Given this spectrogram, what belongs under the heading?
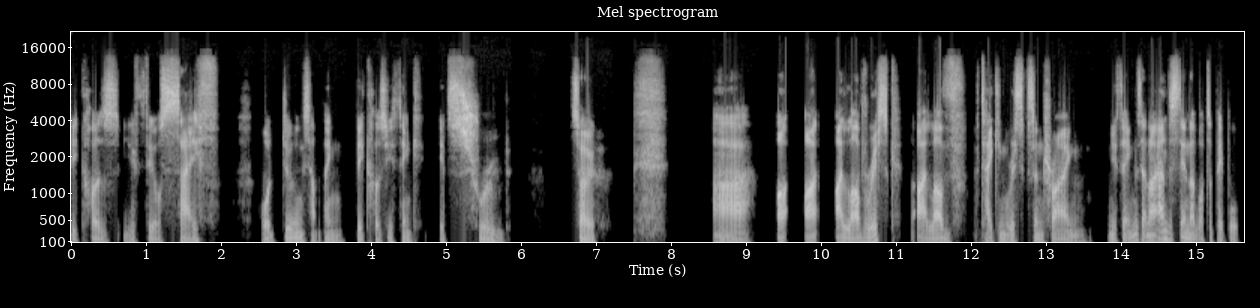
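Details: Stuttering in an adult man, an executive pastor who says he has a stutter and lives and ministers with it; word repetitions occur in his speech.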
